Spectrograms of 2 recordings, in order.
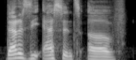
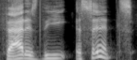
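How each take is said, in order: First: Said in the usual way. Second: "essence" stressed on its second syllable, es-SENCE; stress on wrong syllable. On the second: Real, not acted. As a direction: slip the emphasis onto the end of "essence". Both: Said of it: "put the emphasis on the wrong syllable".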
